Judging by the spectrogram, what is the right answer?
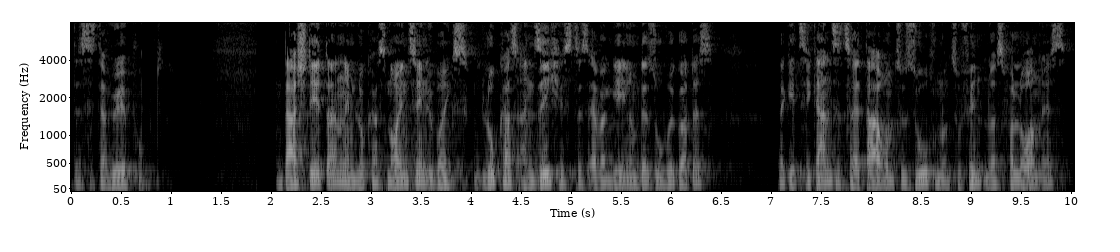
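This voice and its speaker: A man's voice: medium pitch, fairly quick, fairly bright tone, husky. A man giving a sermon in a conversational, emphatic way, his voice lifting on stressed words. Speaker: preacher.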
